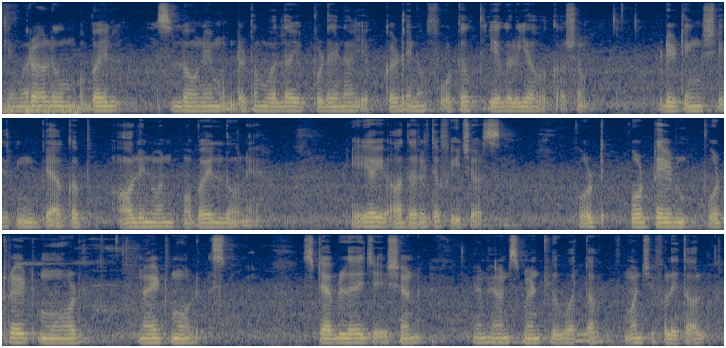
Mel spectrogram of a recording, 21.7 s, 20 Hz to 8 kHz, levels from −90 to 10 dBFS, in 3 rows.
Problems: none marked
